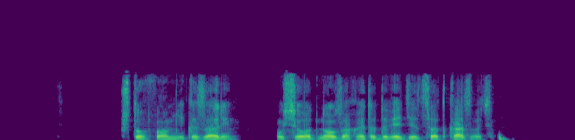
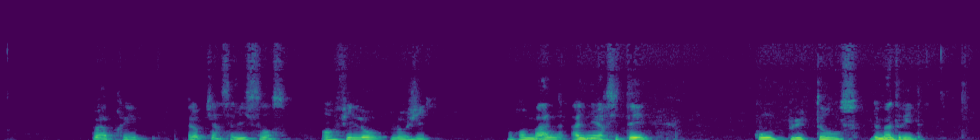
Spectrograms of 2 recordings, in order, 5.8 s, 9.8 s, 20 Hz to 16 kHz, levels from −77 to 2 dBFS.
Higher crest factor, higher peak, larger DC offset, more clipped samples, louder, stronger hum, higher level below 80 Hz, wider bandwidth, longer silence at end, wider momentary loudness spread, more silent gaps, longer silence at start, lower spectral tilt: about the same, 20 dB vs 18 dB; about the same, -2 dBFS vs -4 dBFS; neither; neither; first, -20 LUFS vs -23 LUFS; neither; about the same, -56 dBFS vs -58 dBFS; second, 8 kHz vs 11.5 kHz; about the same, 0.7 s vs 0.6 s; second, 11 LU vs 14 LU; first, 2.42-2.46 s, 2.53-2.76 s vs none; first, 1.2 s vs 0.95 s; second, -4.5 dB/octave vs -9 dB/octave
